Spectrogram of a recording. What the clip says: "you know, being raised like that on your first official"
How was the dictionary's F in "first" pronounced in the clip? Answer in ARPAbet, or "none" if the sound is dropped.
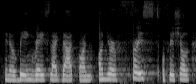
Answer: F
